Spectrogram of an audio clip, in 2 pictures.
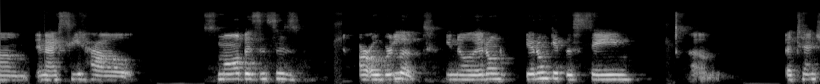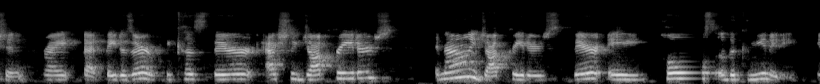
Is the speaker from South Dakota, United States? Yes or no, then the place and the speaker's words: no; Dallas, Texas, United States; now in Duncanville, United States; a proud Oak Cliffian turned Duckingville resident. I called Oak Cliff my home during my childhood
